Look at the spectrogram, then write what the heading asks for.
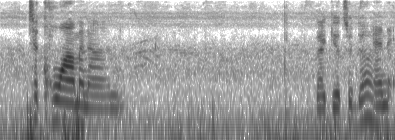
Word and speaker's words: Tahquamenon: They say that if you don't know how to pronounce it, when you look at it, think of phenomenon, Tahquamenon.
